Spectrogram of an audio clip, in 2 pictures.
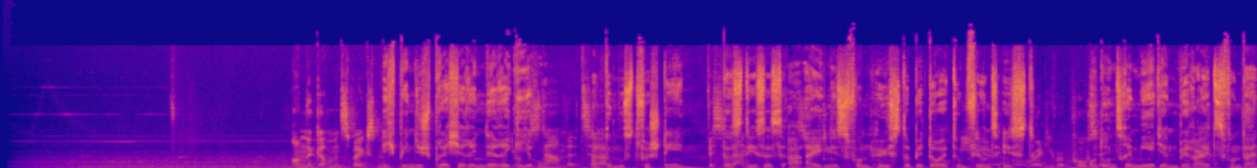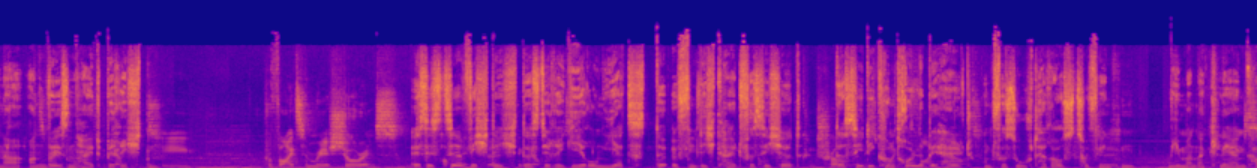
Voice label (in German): Dubbing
